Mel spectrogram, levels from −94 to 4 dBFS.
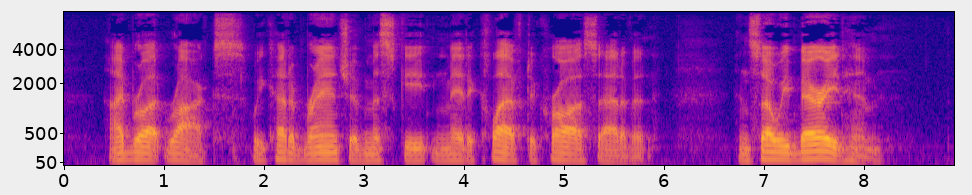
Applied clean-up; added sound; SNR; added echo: none; none; none; none.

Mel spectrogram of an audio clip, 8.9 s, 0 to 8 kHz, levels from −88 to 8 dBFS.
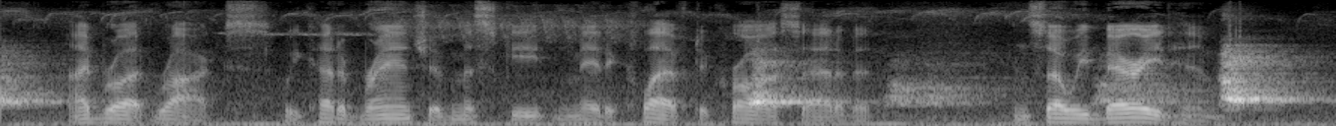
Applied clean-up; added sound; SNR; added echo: none; Bark / Bird vocalization, bird call, bird song; -1 dB; none.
